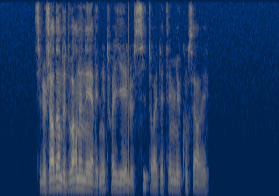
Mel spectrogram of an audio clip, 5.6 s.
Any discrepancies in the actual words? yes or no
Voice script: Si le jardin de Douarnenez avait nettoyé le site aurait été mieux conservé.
no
